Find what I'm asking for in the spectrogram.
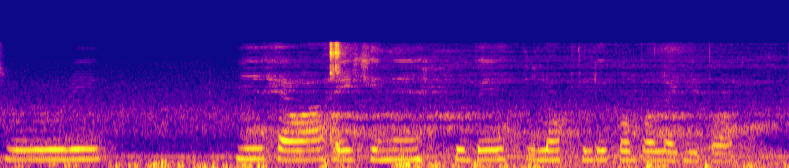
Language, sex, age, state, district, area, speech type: Assamese, female, 45-60, Assam, Darrang, rural, spontaneous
